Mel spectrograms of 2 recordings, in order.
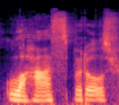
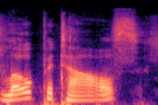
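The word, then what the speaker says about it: l'Hôpital: statement of the rule a lot of people say l'hospital's because it looks like the word hospital is in there and this is French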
